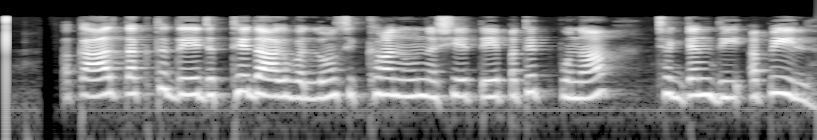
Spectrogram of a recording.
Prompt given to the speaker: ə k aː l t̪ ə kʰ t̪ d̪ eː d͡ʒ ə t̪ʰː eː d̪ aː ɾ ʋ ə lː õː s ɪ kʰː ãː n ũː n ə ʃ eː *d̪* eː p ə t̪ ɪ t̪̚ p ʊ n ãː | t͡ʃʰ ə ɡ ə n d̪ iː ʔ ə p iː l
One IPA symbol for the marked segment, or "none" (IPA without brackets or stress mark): t̪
